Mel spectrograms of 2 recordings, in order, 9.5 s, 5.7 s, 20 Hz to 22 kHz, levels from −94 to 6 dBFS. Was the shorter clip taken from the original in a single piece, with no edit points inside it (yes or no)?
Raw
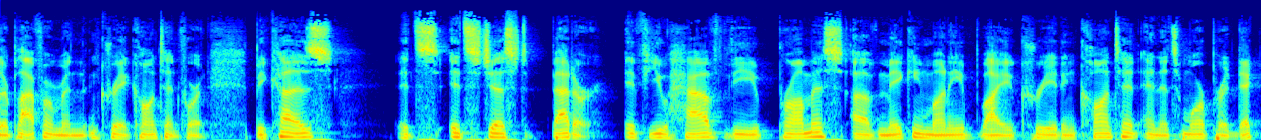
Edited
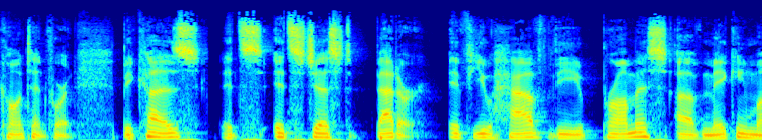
no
